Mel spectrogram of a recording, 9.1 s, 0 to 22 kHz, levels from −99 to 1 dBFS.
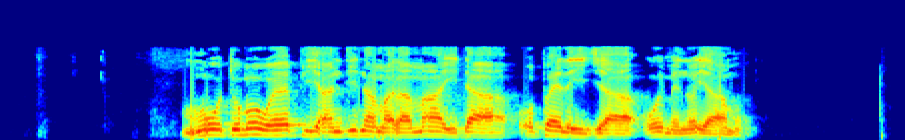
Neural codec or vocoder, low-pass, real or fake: vocoder, 24 kHz, 100 mel bands, Vocos; 5.4 kHz; fake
